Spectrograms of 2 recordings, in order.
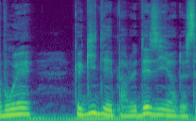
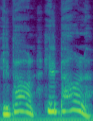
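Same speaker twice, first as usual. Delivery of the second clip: delighted, overjoyed cry, pitched up; 9 semitones higher than usual. The princess claps as the parrot finally speaks, overjoyed cry. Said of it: "s'écria la princesse, transportée de joie, en battant des mains".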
